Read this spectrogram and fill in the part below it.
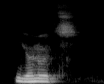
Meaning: a diminutive of the male given name Ion, equivalent to English Johnny
- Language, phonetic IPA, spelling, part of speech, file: Romanian, [joˈnut͡s], Ionuț, proper noun, LL-Q7913 (ron)-Ionuț.wav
